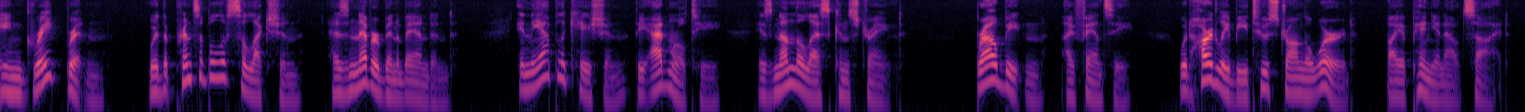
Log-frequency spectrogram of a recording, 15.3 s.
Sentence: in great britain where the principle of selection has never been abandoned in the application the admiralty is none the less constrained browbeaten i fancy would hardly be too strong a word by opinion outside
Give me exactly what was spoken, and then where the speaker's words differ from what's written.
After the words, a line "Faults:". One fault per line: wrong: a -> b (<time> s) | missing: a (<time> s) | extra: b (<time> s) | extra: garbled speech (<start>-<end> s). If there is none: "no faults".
in great britain where the principle of selection has never been abandoned in the application the admiralty is none the less constrained browbeaten i fancy would hardly be too strong a word by opinion outside
Faults:
no faults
